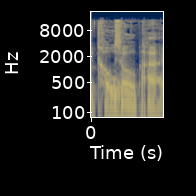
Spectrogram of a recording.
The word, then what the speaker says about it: tulpa: How do you pronounce Tulpa? Topa. Oh, Tulpa. Yeah, like Tulpa, I think. TUL.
